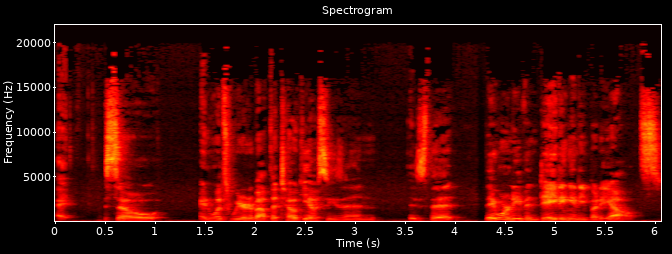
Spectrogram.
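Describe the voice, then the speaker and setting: A man speaks with an American accent at a medium pitch and a moderate pace. His voice is somewhat breathy, with lively intonation. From United States. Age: 30s. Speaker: podcast co-host. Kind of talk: casual chat.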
